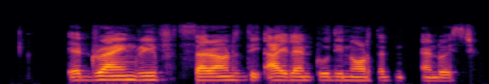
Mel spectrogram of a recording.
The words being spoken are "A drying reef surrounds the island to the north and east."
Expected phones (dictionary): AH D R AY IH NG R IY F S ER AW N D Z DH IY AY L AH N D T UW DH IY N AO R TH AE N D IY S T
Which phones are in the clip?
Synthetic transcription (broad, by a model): AH D R AY IH NG R IY F S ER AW N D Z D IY AY L AH N D T UW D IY N AO R T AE N D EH S T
